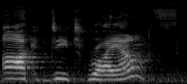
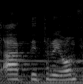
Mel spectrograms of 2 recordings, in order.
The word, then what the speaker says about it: Arc de Triomphe: It's not the Arc de Triomphe, it's the Arc de Triomphe.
